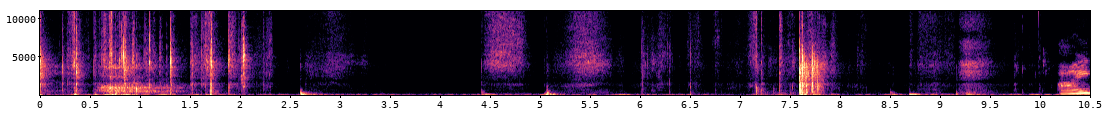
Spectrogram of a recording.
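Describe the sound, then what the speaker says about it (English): Tarot cards shuffled by hand at close range, with bursts of rapid papery riffling and slapping separated by short pauses. "start shuffling out some cards on what they look like"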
